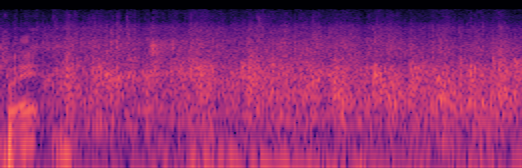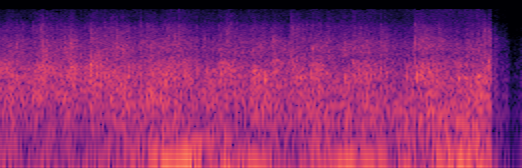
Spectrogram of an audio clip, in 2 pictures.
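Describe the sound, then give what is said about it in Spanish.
An audience applauding the Lord steadily, a dense wash of clapping hands that holds at an even loudness for several seconds, with indistinct voices mixed underneath, before cutting off abruptly. “Aplauda al Señor por lo muertos.”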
